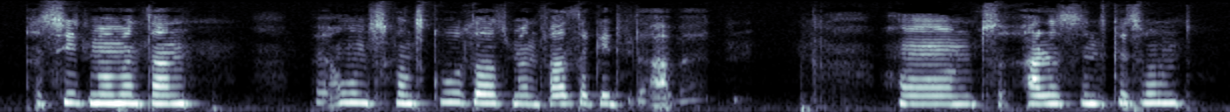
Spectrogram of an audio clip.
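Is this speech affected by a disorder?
Yes: spasticity from birth; multiple sclerosis.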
